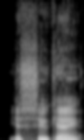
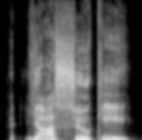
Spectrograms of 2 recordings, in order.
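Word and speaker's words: Yasuke: am saying it wrong I'm well I'm saying yuk oh okay I've been oh thank you thank you see my pronunciation debuffs you know Yas yasuki yep can you tell I'm American I cannot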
